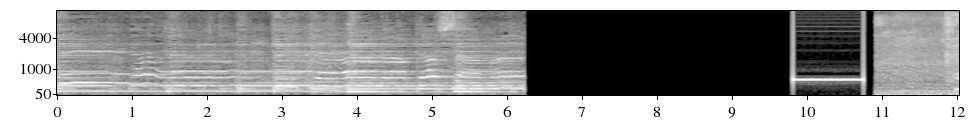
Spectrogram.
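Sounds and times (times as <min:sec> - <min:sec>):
pure test tone beep: 0:09.8 - 0:10.8.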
